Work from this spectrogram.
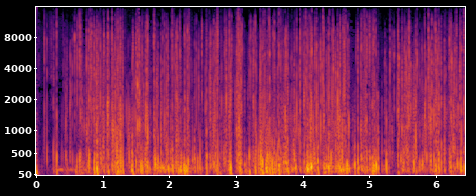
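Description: A clear plastic bag full of marshmallows is held in both hands, squeezed and scratched with long nails. It gives a dense, continuous crinkling crackle with a soft low thud beneath and a bright edge, steady for about six seconds with only brief dips.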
